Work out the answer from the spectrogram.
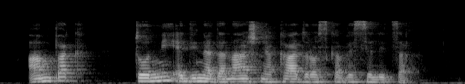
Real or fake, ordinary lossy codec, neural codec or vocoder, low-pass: real; none; none; none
